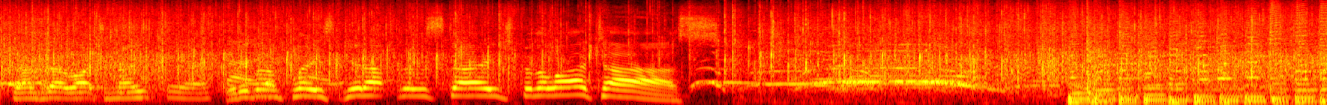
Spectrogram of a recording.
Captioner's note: cheering, applause; cheering, applause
